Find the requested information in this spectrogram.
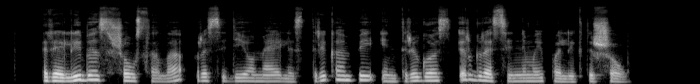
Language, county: Lithuanian, Šiauliai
